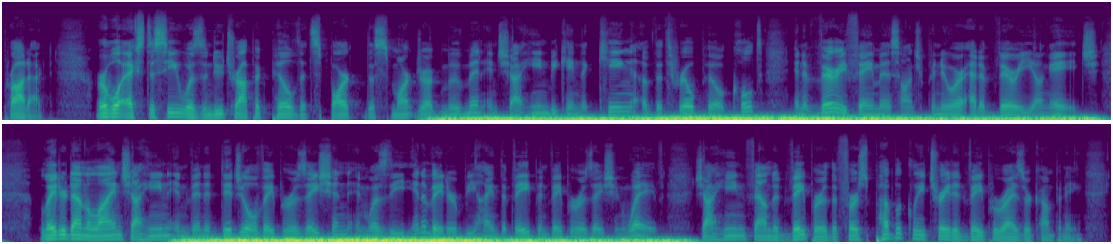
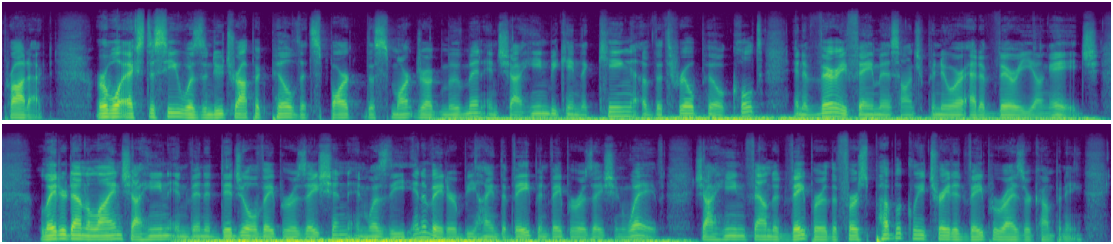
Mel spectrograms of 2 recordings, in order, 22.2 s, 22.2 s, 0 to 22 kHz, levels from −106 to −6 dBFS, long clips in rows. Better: second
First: low rumble; loud; from 4.5 to 11 s and from 13 to 18 s; as loud as the speech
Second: low rumble; faint; from 4.5 to 11 s and from 13 to 18 s; 20 dB below the speech

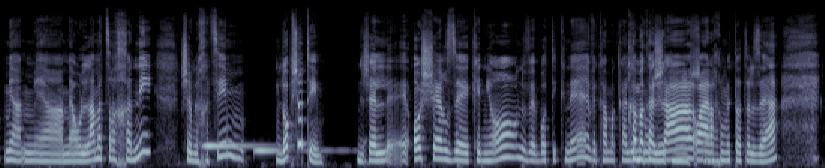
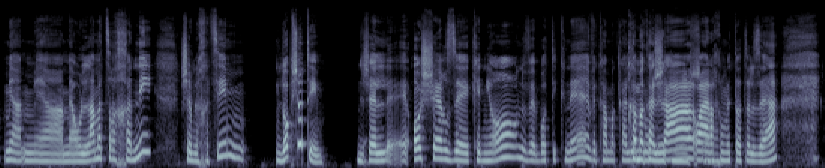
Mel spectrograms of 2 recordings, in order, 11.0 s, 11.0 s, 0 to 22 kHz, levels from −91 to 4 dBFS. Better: second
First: doorbell; noticeable; from 2.5 to 4 s; peak 2 dB below the speech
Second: none

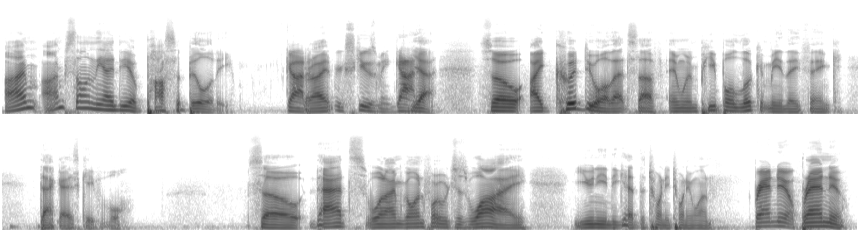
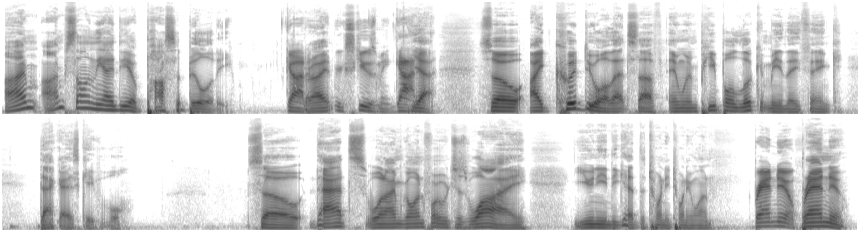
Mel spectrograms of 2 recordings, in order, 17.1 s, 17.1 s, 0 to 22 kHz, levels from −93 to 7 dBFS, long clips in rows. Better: second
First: muffled; very; fading above 2 kHz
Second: none

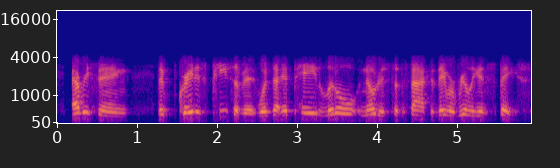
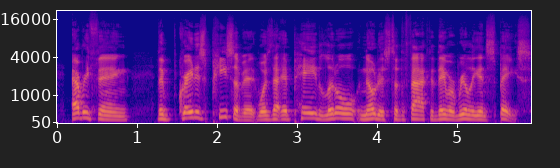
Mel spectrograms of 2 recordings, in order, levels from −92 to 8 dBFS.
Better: second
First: phone-call audio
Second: none

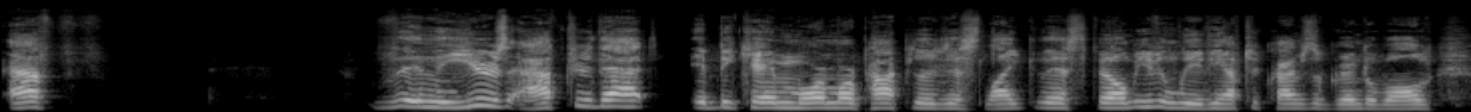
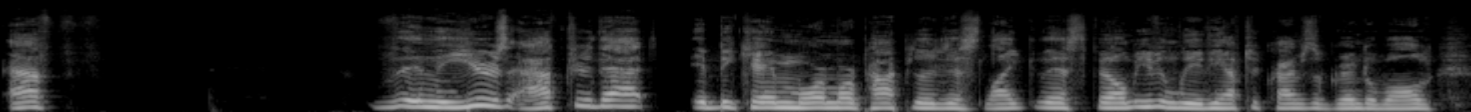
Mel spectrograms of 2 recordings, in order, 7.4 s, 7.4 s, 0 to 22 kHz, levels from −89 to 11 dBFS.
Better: second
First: thin; very; fading below 650 Hz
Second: none

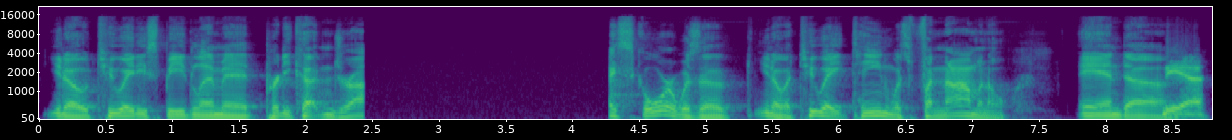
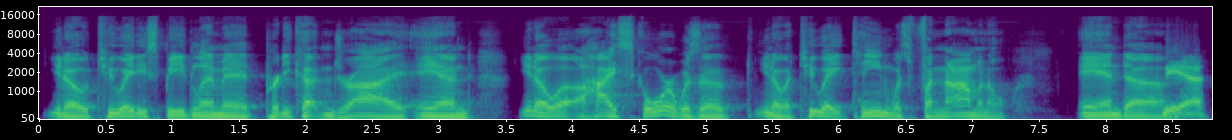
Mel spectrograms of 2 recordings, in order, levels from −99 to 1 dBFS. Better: second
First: audio cutting out; at 2.5 s for 2 s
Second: none

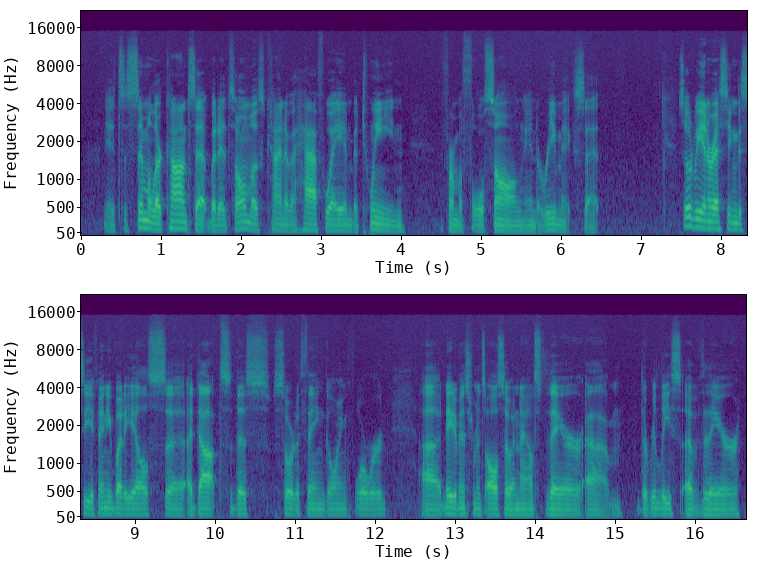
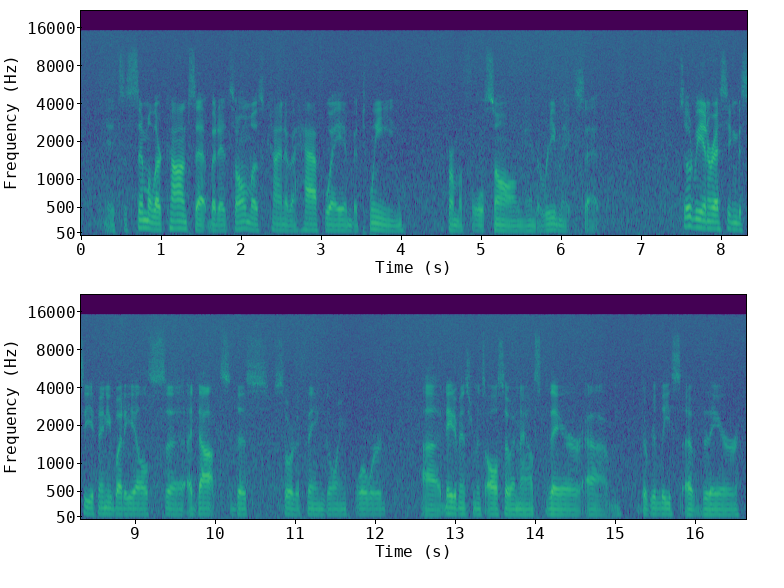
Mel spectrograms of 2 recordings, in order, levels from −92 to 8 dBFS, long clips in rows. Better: first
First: hiss; faint; throughout; 30 dB below the speech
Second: hiss; loud; throughout; 8 dB below the speech

